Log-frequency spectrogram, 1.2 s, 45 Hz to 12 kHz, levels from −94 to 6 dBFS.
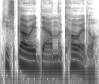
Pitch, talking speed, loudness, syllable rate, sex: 135 Hz, 240 wpm, -18 LUFS, 7.6 syllables/s, male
